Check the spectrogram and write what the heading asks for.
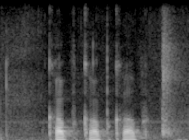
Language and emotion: Russian, neutral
